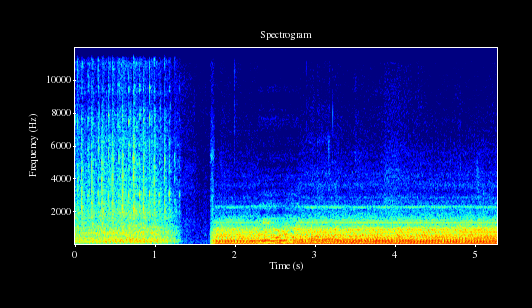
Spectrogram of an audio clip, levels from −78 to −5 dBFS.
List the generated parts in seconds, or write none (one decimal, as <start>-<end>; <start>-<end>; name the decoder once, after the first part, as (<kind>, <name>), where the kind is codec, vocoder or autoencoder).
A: 2.3-2.8 (codec, SNAC)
